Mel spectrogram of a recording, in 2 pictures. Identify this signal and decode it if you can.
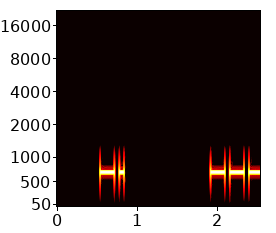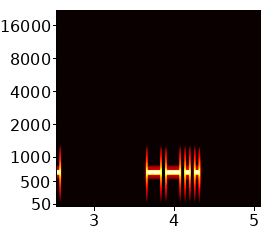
Morse code, heard as a keyed tone, about 20 wpm, spaced as for 7 wpm, 700 Hz. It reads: NOZ
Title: USA Call Signs - 6 Characters - 6x Character Spacing - 20wpm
